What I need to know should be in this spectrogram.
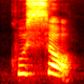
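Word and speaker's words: кусок: rybaka, ok, ek suffixes, kusok. So this ok suffix is under stress, kusok, but kuska, then the stress changes to the a syllable, kusok, kuska.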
